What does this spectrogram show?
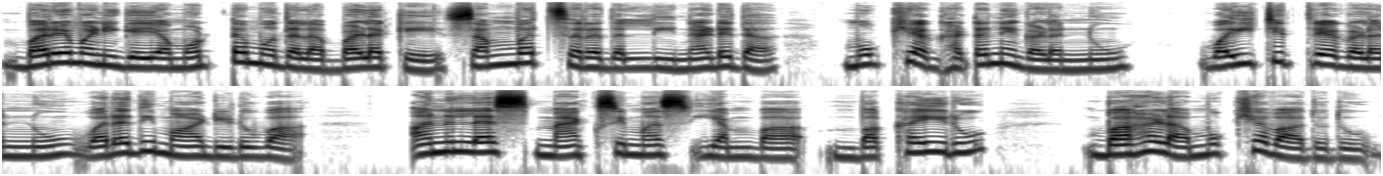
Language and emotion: Kannada, neutral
